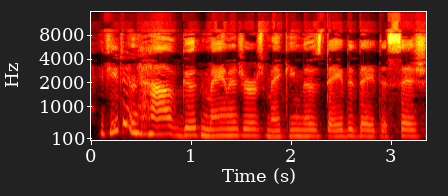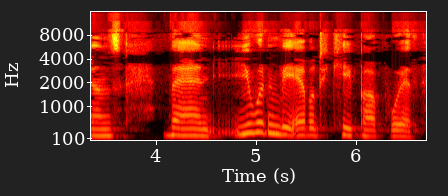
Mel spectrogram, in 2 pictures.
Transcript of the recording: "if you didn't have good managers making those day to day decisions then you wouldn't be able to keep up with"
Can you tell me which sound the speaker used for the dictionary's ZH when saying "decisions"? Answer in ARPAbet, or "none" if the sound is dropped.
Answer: ZH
